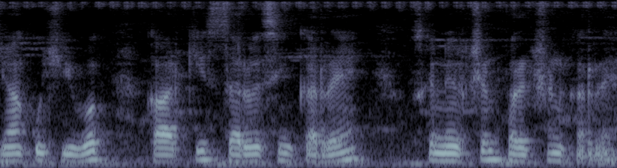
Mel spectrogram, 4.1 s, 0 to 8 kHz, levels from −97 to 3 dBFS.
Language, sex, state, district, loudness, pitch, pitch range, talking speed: Hindi, male, Bihar, Kishanganj, -38 LUFS, 130 Hz, 120-140 Hz, 250 wpm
